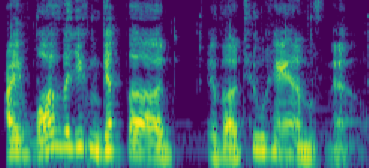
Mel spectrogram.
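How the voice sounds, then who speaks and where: A woman's voice: fairly low pitch, sing-song, unhurried, husky, faint music behind. A woman streaming a game, giving casual, reactive commentary as the story unfolds.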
